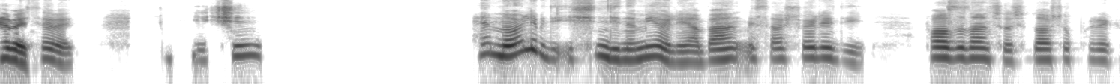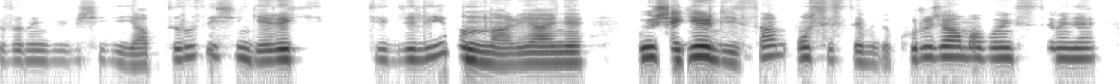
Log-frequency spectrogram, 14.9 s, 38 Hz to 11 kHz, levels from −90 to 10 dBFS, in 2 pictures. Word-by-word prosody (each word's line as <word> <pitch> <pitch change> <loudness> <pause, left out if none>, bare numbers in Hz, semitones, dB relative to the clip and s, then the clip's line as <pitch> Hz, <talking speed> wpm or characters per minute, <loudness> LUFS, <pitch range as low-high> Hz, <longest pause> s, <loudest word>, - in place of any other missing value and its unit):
evet, 210 -7 +8
evet, 195 -8 0 0.5
çünkü 215 - -25
işin 255 +7 -3 1.4
Hem 280 -1 -2
öyle 305 +11 +8
bir 255 - -5
de - - -10
işin 225 +5 -3
dinamiği 210 +4 +2
öyle 180 -6 0
ya, 170 -1 -4
ben 200 +2 +1
mesela 210 0 -9
şöyle 225 0 -2
değil, 165 -4 -16 0.4
fazladan 220 -1 +2
çalışıp 185 -3 -12
daha 200 0 -2
çok 200 0 -17
para 195 -1 -12
kazanayım 185 0 -17
gibi 180 0 -29
bir - - -24
şey 195 -1 -21
değil. 160 -4 -19
Yaptığınız 150 +11 -11
işin 240 -3 -10
gerekliliği 205 - -4
bunlar, 165 -9 +1
yani, 160 +1 -3 0.4
bu 225 - +6
işe 220 -4 +4
girdiysem 235 - +5
o 230 - -2
sistemi 175 -7 -13
de - - -17
kuracağım, 235 +1 -3
abonelik 220 -1 -4
sistemini 215 0 -6
205 Hz, 160 wpm, -23 LUFS, 185-225 Hz, 1.4 s, evet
